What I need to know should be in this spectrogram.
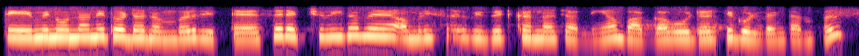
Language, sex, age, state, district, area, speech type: Punjabi, female, 18-30, Punjab, Bathinda, urban, conversation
